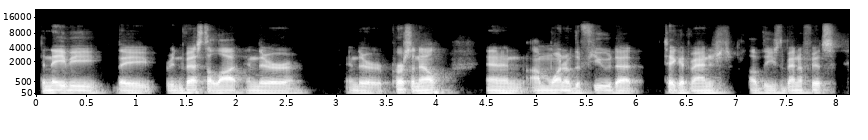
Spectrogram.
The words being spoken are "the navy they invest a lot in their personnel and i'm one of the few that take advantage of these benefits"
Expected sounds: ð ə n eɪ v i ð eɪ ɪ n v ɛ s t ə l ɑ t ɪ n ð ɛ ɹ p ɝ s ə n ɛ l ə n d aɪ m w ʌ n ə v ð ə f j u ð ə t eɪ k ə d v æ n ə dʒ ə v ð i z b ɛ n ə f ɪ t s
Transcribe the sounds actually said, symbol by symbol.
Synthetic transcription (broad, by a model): ð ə n eɪ v i ð eɪ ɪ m v ɛ s t ə l ɑ t ɪ n ð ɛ ɹ p ɝ s ə n ɛ l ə n aɪ m w ʌ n ə v ð ə f j u ð ə t eɪ k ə d v æ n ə dʒ ə v ð i z b ɛ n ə f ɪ t s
